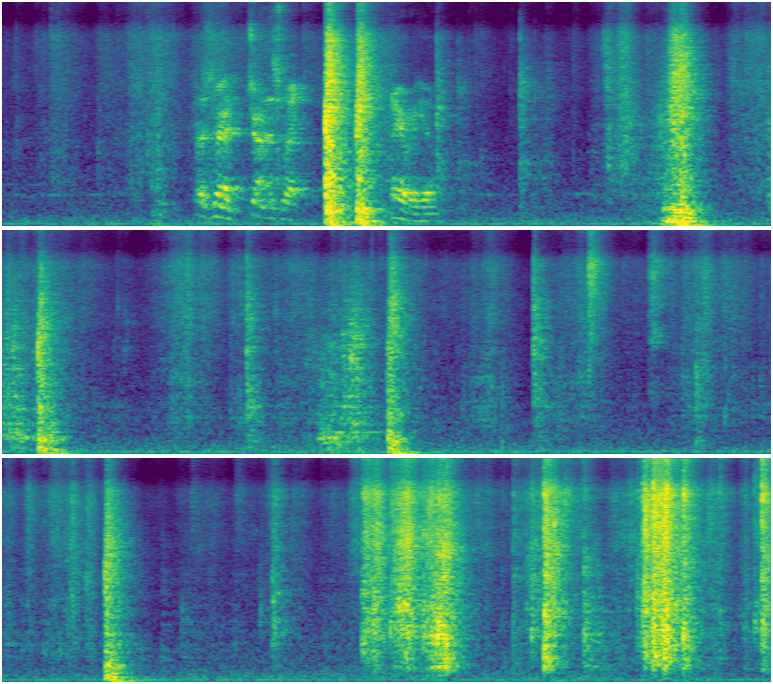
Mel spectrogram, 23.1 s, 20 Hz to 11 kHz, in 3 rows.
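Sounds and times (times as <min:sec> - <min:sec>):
packing rustling: 0:18.0 - 0:23.0.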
